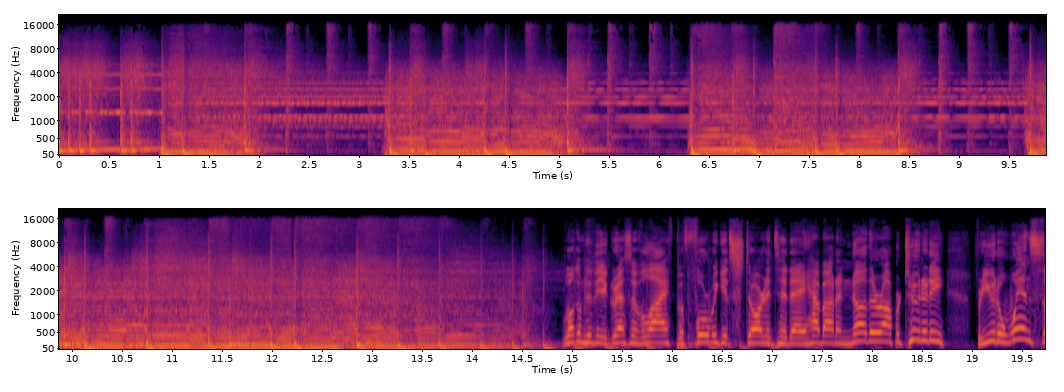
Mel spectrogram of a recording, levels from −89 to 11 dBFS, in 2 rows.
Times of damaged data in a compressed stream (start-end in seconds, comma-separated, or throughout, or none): 8.89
